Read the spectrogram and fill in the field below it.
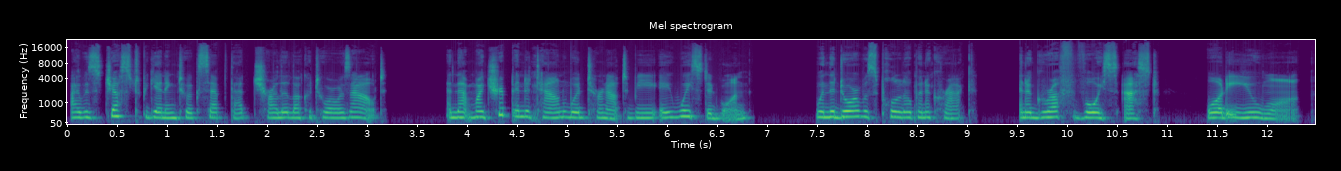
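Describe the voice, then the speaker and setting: Woman reading an audiobook, high and dry. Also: no echo. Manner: measured, expressive reading. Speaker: audiobook narrator. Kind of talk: first-person audiobook narration.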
